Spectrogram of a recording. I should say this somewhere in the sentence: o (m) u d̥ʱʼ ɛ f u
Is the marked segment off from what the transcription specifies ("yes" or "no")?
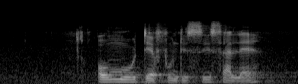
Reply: no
